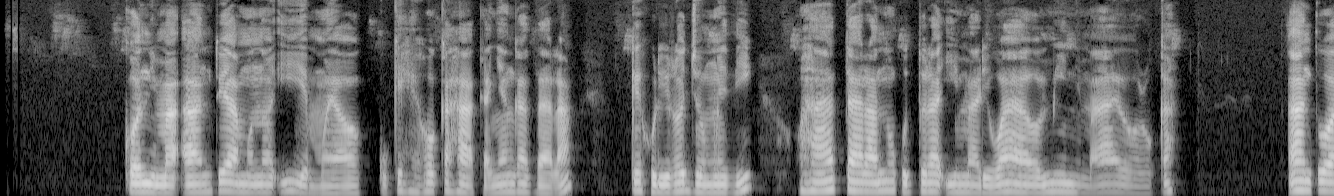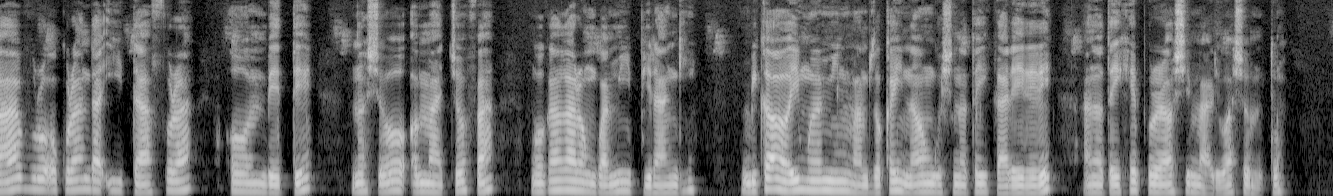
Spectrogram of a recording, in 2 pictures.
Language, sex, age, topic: Oshiwambo, male, 18-24, finance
